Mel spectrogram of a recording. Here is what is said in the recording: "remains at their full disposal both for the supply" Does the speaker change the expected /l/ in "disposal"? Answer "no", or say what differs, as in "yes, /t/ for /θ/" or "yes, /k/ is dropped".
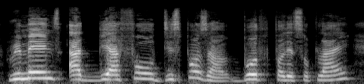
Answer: no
